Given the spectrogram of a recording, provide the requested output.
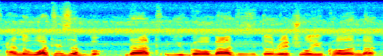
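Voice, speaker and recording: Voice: medium pitch, brisk, a little mellow, close to an everyday voice, poor audio. A performer playing an earnest, curious interviewer in a spoof late-night role play, speaking clipped broken English. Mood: probing, earnest. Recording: faint noise, chirping insects.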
